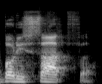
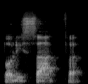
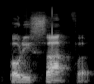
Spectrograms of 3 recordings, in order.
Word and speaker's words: Bodhisattva: A Bodhisattva. I'm sorry, I'm saying the word wrong. Bodhisattva. I knew it sounded wrong when I said it before. I thought, that doesn't sound right. Bodhisattva or a Christ.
